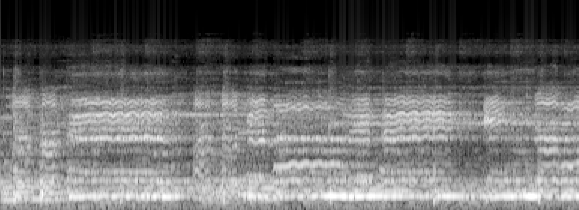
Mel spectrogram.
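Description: Anime ending song played back from a cassette tape through an Aiwa boombox's speakers: voices singing with vibrato, with a children's choir, over instrumental accompaniment.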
